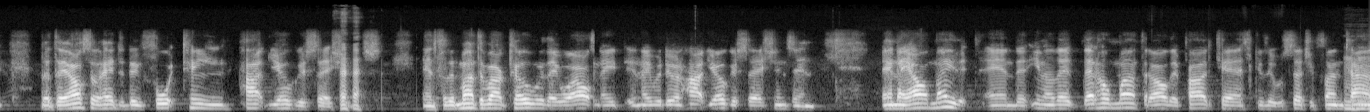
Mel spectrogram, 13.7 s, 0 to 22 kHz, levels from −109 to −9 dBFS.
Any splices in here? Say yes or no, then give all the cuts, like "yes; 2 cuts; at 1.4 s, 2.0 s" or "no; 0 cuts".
yes; 4 cuts; at 2.3 s, 4.4 s, 5.9 s, 11.5 s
